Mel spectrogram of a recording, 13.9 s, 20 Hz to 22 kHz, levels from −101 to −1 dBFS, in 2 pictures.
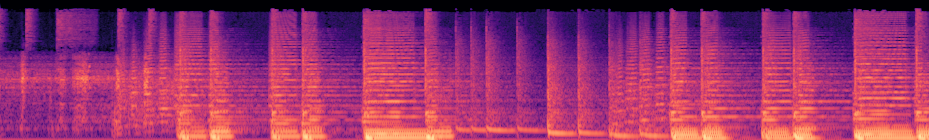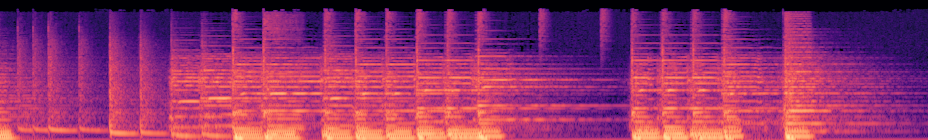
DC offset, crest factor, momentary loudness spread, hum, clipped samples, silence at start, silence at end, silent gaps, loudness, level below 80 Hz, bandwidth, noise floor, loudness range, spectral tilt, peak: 0.5%; 18 dB; 14 LU; none; under 0.1%; 0 s; 0.35 s; none; -19 LUFS; -24 dBFS; 17.5 kHz; -43 dBFS; 3 LU; -5 dB/octave; -2 dBFS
